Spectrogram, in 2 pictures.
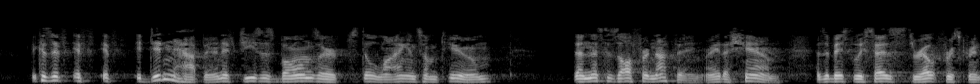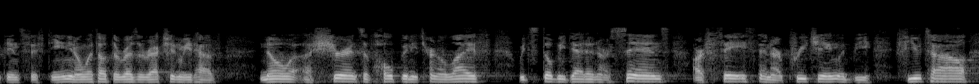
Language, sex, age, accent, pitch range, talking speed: English, male, 40-59, American, 120-140 Hz, 190 wpm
